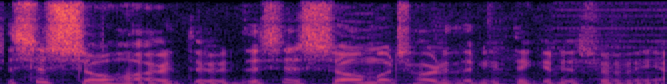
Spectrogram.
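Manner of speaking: ordinary talk, nothing marked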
